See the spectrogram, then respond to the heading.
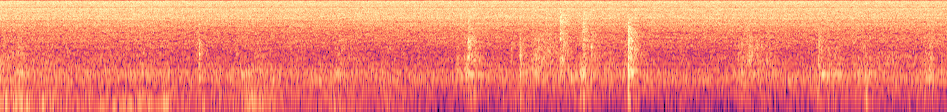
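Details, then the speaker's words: Plasma cutter: continuous hard air hiss that won't stop with the torch button released, brought on by wiggling the torch lead. A break in the torch switch wire is holding the air on. "Can't get it to stop now. I haven't got the button in. No, it won't stop. It's on."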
